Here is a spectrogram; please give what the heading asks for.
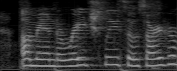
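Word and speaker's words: Amanda Rach Lee: for mispronouncing her name i thought it was amanda ratchli but i've come to know that it is amanda rachel so sorry for mispronouncing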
